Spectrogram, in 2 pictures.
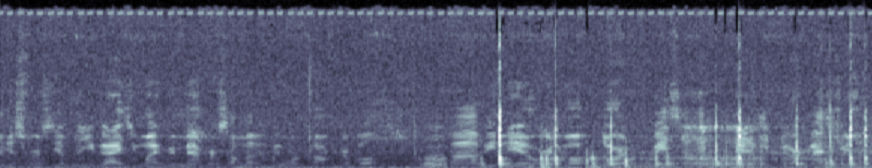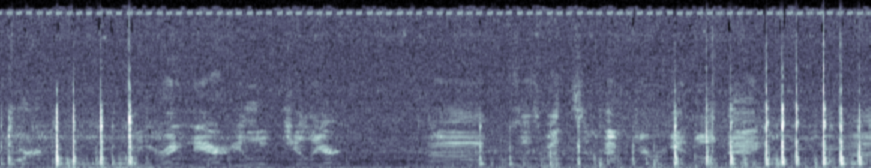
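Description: Several men talk and chat casually outdoors nearby.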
